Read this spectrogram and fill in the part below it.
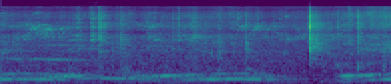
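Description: A pair of Spanish pigeons coo close by in a series of low, throaty, wavering calls, with a brief sharper rustle or flutter near the end.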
